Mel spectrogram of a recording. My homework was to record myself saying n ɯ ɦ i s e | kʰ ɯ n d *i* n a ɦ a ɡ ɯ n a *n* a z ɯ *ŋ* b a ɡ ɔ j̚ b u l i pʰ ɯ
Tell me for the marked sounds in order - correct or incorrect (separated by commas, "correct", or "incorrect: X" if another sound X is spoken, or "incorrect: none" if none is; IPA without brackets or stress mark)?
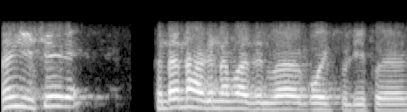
incorrect: a, incorrect: m, incorrect: n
